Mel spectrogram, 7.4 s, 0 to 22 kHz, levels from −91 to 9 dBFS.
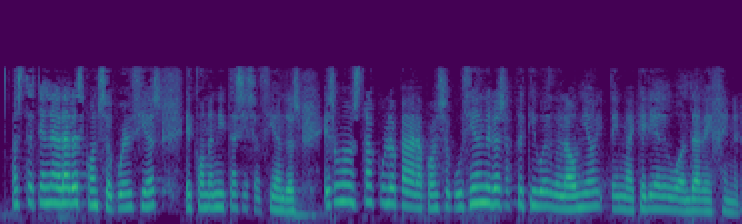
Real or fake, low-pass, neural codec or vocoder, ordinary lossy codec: fake; 7.2 kHz; codec, 16 kHz, 0.5 kbps, X-Codec, HuBERT features, trained on balanced general audio; MP3, 32 kbps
